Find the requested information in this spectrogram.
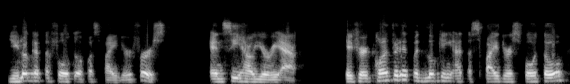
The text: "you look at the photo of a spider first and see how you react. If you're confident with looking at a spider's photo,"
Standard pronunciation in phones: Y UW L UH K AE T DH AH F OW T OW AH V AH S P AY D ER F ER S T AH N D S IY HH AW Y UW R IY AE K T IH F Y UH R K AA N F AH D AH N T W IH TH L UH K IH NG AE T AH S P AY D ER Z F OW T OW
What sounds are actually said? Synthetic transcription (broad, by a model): Y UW L UH K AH T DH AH F OW T OW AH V AH S P AY D ER F ER S T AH N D S IY HH AW Y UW R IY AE K T IH F Y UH R K AA N F AH D AH N T W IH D L UH K IH NG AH T AH S P AY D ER S F OW T OW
